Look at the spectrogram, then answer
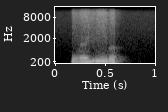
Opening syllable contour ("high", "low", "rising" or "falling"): rising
